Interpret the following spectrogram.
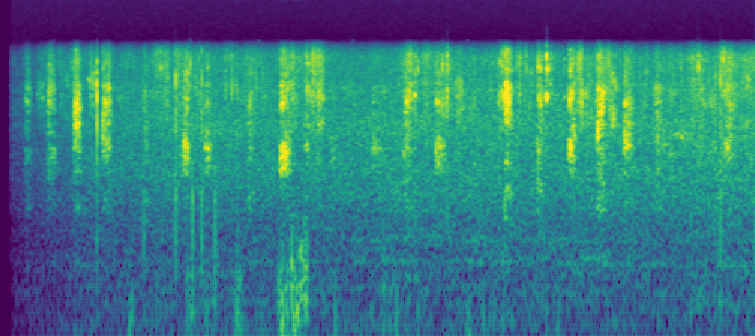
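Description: A bull terrier and a pit bull play-fighting, giving short high-pitched dog cries scattered through the romp. There is a louder, lower burst of sound about four seconds in.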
